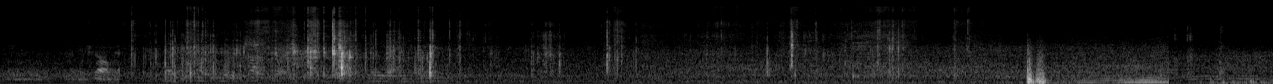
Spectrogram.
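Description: Metal spade digging into soil and root-matted leaf litter to dig out arum lily plants: repeated scrapes, crunches and crackles of snapping roots and twigs, loudest a few seconds in. A heavy thump near the end.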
